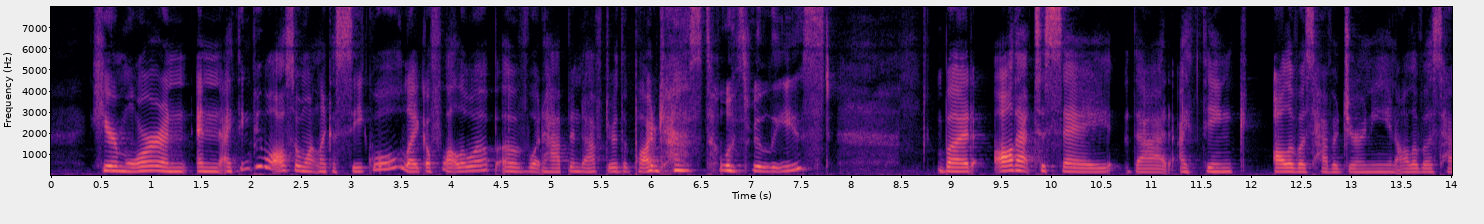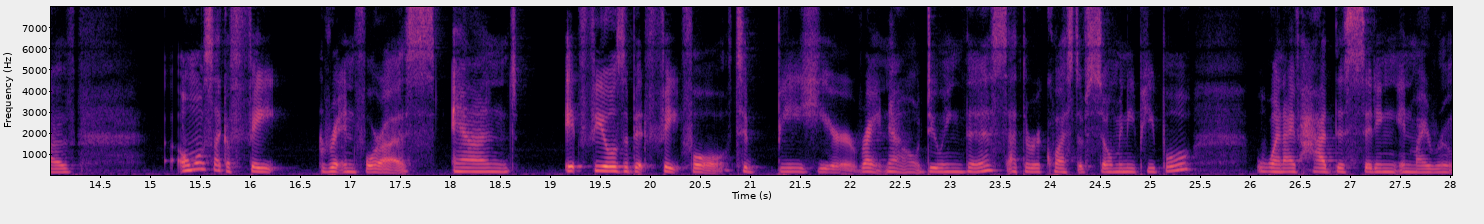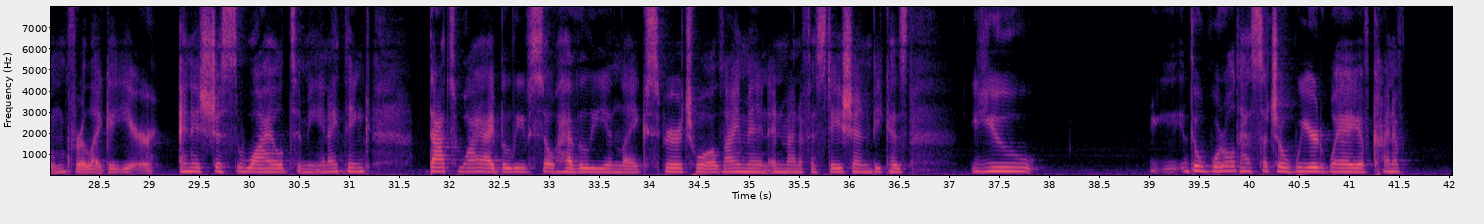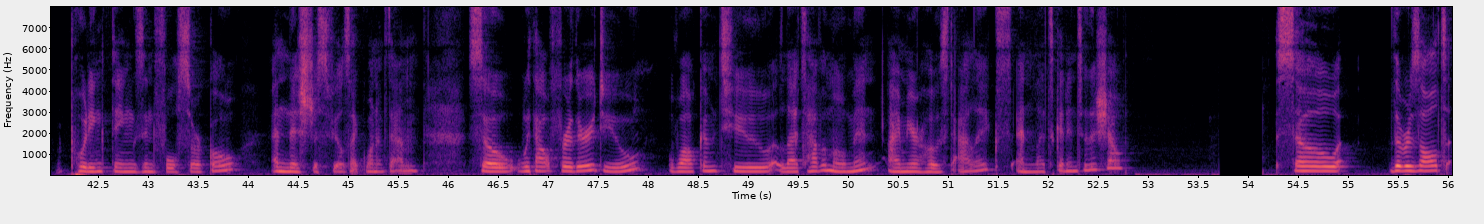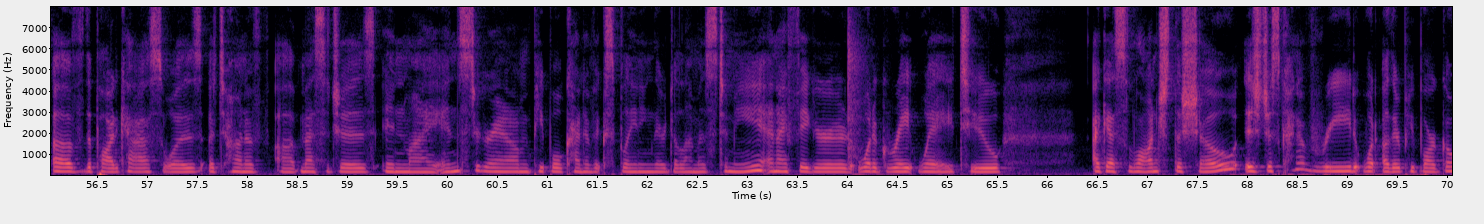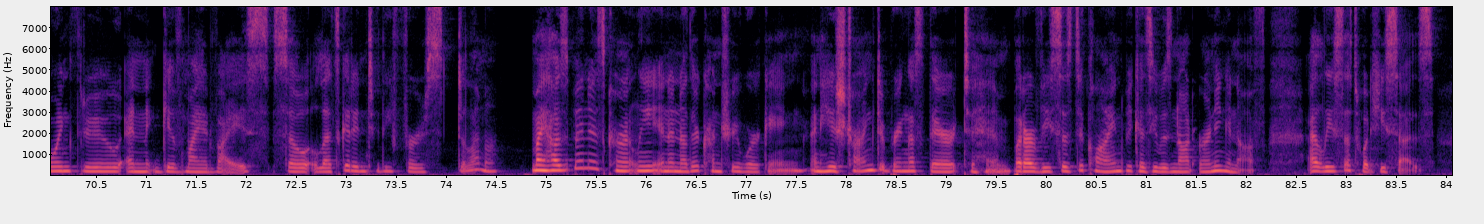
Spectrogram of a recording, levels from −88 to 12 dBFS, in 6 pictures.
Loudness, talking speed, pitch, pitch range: -27 LUFS, 170 wpm, 185 Hz, 175-210 Hz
